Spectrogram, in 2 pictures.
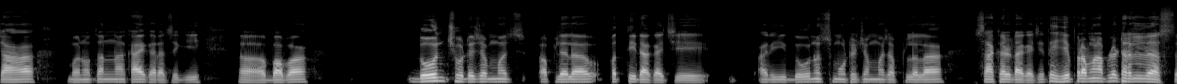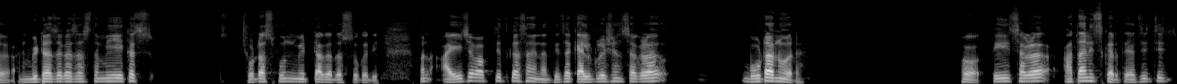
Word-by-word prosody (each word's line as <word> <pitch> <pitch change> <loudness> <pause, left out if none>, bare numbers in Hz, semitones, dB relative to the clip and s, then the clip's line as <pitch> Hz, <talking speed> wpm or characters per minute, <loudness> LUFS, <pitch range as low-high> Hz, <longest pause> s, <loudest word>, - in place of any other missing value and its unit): चहा 115 +2 +3 0.4
बनवताना 120 +1 -4
काय 115 0 +4
करायचं 110 -1 -4
की 110 +1 -7 0.4
अ, 100 -1 0
बाबा, 110 +3 +3 1.2
2 155 +3 +8
छोटे 135 -2 +1
चम्मच 130 -1 -3 0.2
आपल्याला 120 +1 +2 0.2
पत्ती 130 +1 -2
टाकायची. 100 -1 -1 0.5
आणि 115 0 -4
2च 125 +3 -2
मोठे 120 0 -4
चमचे 115 0 -5
आपल्याला 115 +1 0 0.4
साखर 120 -1 +3
टाकायची 110 0 0
तर - - +3
हे 145 - +4
प्रमाण 140 +1 +5
आपलं 145 +2 +2
ठरलेलं 135 -1 +3
असतं. 105 - -7
आणि 110 - -10
मीठाचं 135 +2 +2
कसं 135 -1 0
असतं 135 +2 -6
मी 140 +1 -2
1च 150 -1 0 1.0
छोटा 125 +2 +2
स्पून 140 +1 -6
मीठ 130 -2 -2
टाकत 115 -2 +1
असतो 110 - -6
कधी, - - -7 0.4
पण - - -5
आईच्या 130 +8 +1
बाबतीत 155 +1 0
कसं 155 0 0
आहे 145 - -2
ना, 115 - -3
तिचं 130 +3 -1
कॅल्क्युलेशन 135 +4 +2
सगळं 145 +3 +3 0.9
बोटांवर 140 - +6
आहे. 95 - -13 1.6
हो, - - +2 0.2
ती 140 +2 +1
सगळं 150 +3 +4 0.2
हातानीच 160 +4 +2
करते. 110 0 0
ती 135 - -5
ती 150 - -2
125 Hz, 145 wpm, -23 LUFS, 115-140 Hz, 1.6 s, 2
